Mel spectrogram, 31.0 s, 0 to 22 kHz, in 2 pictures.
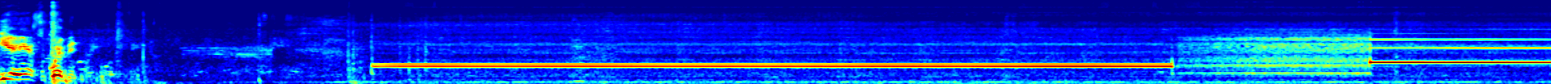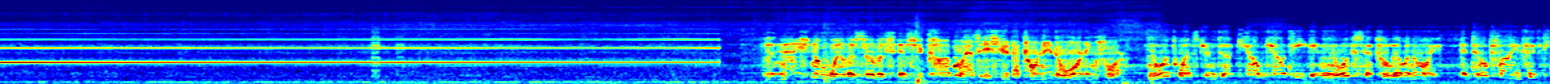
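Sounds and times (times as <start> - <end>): single-tone warning alarm: 3.7 - 27.1.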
